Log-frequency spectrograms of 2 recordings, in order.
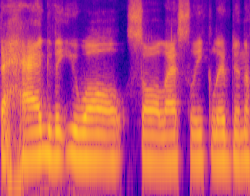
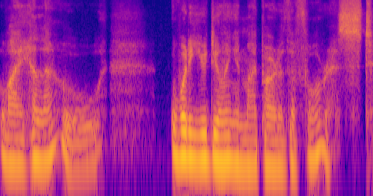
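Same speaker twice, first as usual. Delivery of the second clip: soft, smiling feline voice; 6 dB quieter than usual. A narrator voices a cat that turns to the listeners: smiling cat voice. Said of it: "gives like a, a feline smile and says".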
